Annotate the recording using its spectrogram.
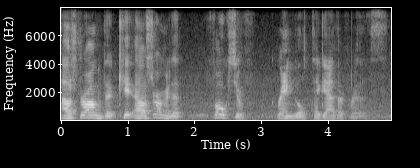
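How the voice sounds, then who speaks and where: A man puts on a high-pitched character voice at a moderate pace. Clear background noise runs behind him. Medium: actual play. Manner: gruff, blunt.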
